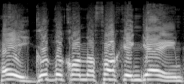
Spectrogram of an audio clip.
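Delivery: put-on New York accent. Redoing a woman's good-luck wish for the game, in a New York accent. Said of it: "cause I'm from New York".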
